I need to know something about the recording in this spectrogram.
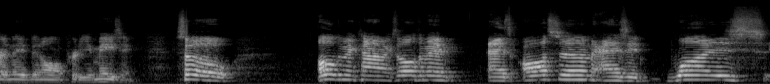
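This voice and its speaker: Bright, excitable man rambling solo. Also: fairly high pitch. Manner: excitable, rambling, swings into loud bursts. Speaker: podcast host. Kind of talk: casual solo talk. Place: basement.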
